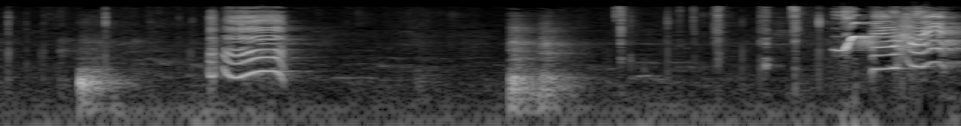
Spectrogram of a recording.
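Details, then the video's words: Talking pet parrot kept indoors, said to say mitthu and mummy: short bursts of curved, harmonic, speech-like syllables separated by pauses, with rustling and faint clicks between. "TALKING PARROT - MITTHU MITTHU - MUMMY BOLNE WALA TOTA - मे तोता में तोता है मिट्ठू मिट्ठू"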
